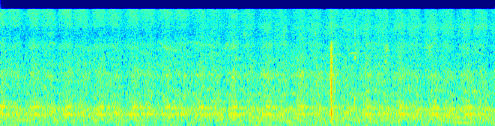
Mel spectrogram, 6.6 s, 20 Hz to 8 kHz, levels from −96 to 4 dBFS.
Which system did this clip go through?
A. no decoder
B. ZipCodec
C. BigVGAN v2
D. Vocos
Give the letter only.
A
